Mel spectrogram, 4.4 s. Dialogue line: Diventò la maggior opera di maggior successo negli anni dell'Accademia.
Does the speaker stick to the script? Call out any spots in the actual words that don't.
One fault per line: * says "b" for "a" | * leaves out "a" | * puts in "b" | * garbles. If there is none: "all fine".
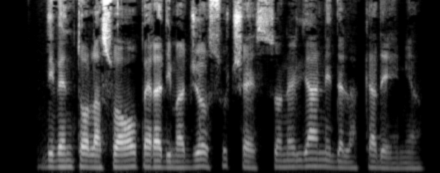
* says "sua" for "maggior"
